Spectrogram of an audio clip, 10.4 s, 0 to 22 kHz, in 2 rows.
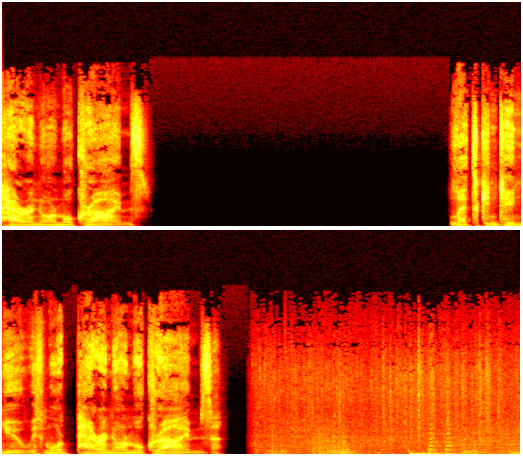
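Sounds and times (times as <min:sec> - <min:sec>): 
speech: 0:00.0 - 0:01.5, 0:04.5 - 0:08.2
steady soft rain pattering: 0:07.7 - 0:10.3
deep low rumble: 0:08.4 - 0:10.3.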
